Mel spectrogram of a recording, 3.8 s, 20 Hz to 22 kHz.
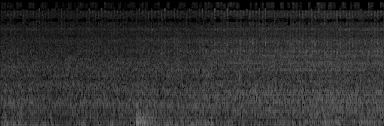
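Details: Honda City that shook, wouldn't exceed 2,000 rpm or 40 km/h and flashed the engine light, idling after one faulty ignition coil was replaced and injectors and plugs were checked: steady even idle, no stumble; engine light off, running cleanly.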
